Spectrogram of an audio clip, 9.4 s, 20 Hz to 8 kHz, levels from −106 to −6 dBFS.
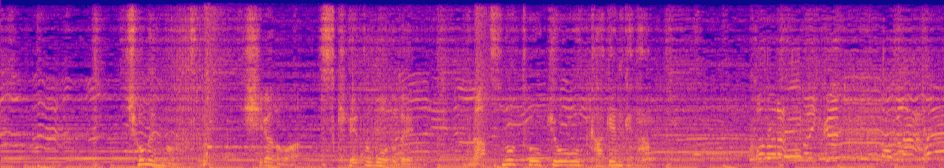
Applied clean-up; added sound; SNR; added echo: none; Snare drum; 14 dB; reverberation time 2.3 s.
